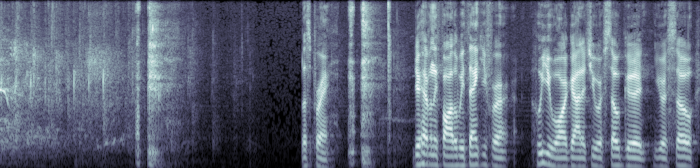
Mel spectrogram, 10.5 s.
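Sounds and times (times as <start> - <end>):
crowd clapping: 0.0 - 3.0
speech: 4.6 - 5.4, 6.2 - 10.5.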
